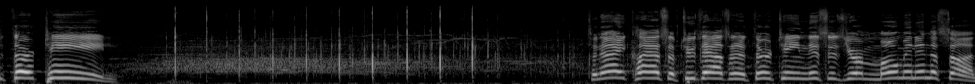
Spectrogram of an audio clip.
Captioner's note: applause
